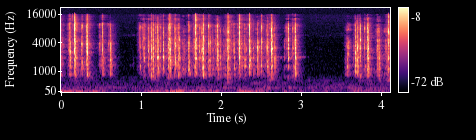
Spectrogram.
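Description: Fingertips of both hands type on a MOD-L 60% mechanical keyboard with linear switches, white and black ABS keycaps, and a black aluminum case. Bursts of crisp, bright clacks come in quick runs with short pauses between them.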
